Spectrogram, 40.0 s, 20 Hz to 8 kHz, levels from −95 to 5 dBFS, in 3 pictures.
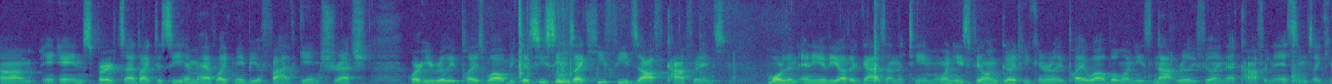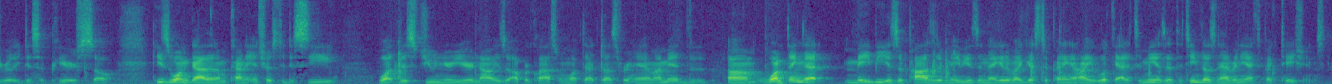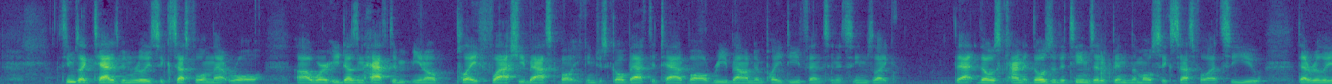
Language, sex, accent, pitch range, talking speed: English, male, American, 90-105 Hz, 260 wpm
